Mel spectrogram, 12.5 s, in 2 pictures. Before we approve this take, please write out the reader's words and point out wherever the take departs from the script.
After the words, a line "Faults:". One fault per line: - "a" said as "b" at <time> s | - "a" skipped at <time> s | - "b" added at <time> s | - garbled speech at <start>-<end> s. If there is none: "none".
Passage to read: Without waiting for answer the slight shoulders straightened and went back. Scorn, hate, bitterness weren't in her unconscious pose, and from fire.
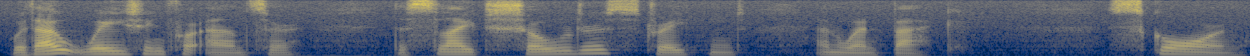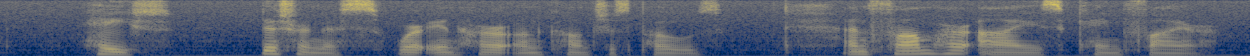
Without waiting for answer the slight shoulders straightened and went back. Scorn, hate, bitterness were in her unconscious pose, and from her eyes came fire.
Faults:
- "weren't" said as "were" at 8.2 s
- "her eyes came" added at 10.9 s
